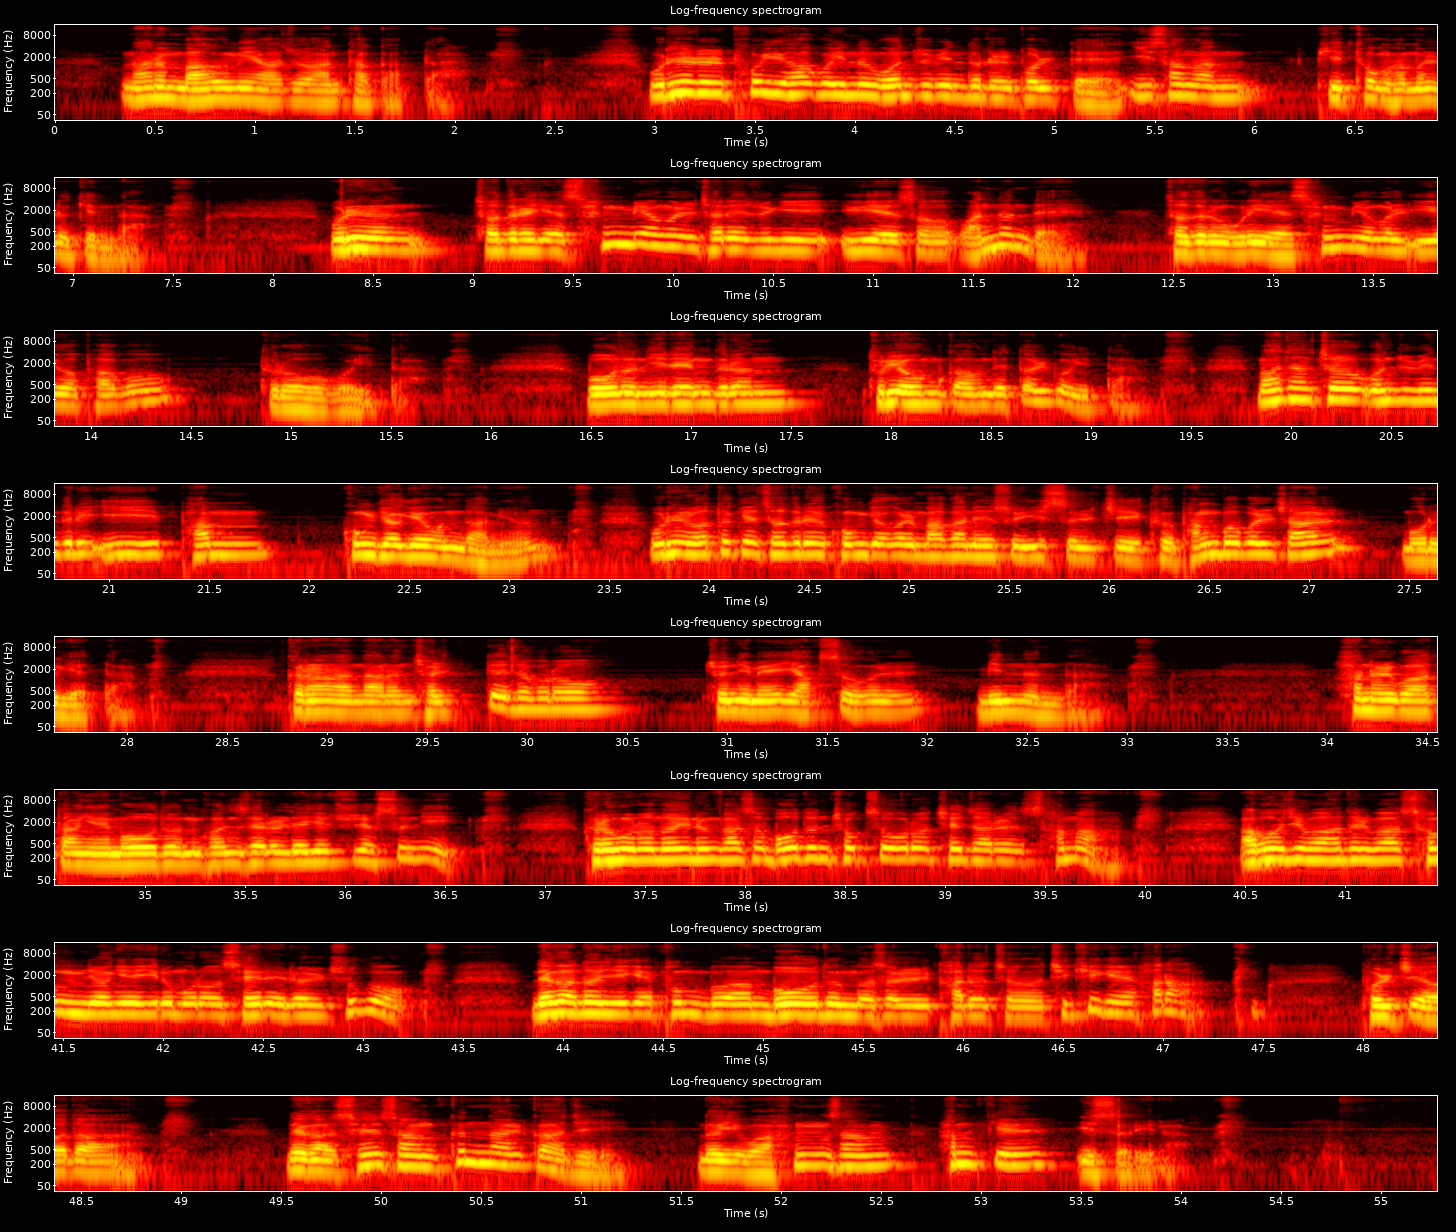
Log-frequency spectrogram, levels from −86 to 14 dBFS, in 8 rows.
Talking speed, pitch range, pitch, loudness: 275 characters per minute, 130-180 Hz, 155 Hz, -19 LUFS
